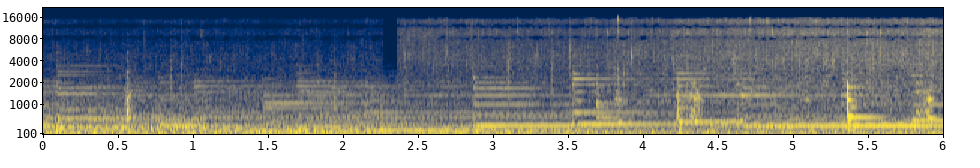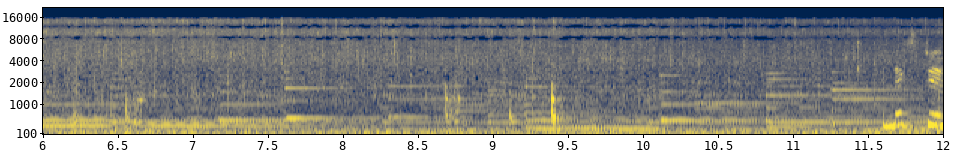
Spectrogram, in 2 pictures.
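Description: Shrimp and garlic sizzling in butter in a nonstick frying pan as they are stirred with a silicone spatula. The sizzle gets brighter a couple of seconds in, and the spatula clicks sharply against the pan three times. A soft melody plays underneath.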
